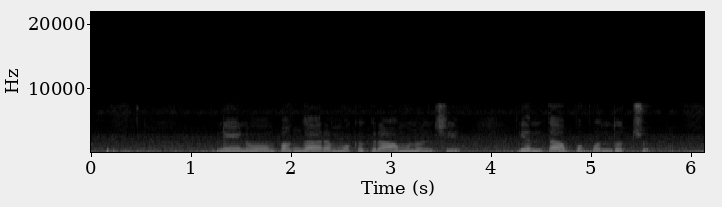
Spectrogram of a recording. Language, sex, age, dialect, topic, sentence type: Telugu, female, 31-35, Southern, banking, question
